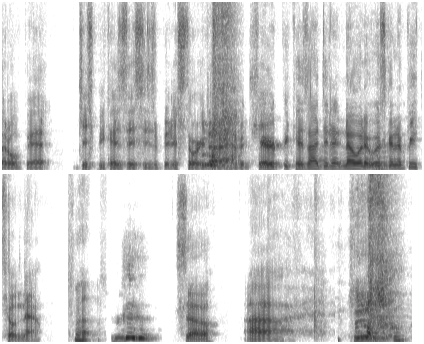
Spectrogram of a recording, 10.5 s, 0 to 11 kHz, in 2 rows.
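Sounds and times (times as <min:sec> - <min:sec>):
speech: 0:00.0 - 0:09.0, 0:09.6 - 0:10.4
sneeze: 0:02.5 - 0:03.0, 0:09.6 - 0:10.4.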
